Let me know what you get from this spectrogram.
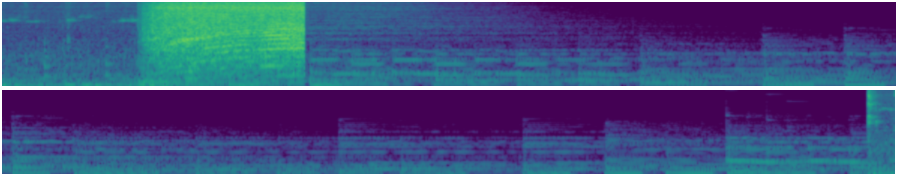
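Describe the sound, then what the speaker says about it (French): A small Dremel rotary tool cuts into an airsoft sniper rifle part. It gives one short, loud, high-pitched grinding burst near the start, then a steady low motor hum with light handling noises. "avec ma petite Dremel et l'outil qui va bien pour découper"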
